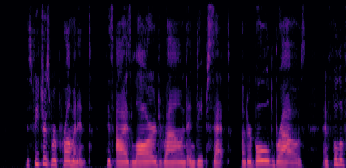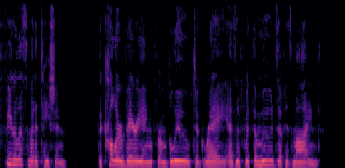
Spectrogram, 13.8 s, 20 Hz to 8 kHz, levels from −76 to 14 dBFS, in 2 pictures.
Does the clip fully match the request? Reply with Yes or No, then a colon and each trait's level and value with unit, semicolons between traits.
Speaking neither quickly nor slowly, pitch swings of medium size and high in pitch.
No: average, 145 wpm; narrow, 2.2 semitones; high, 195 Hz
